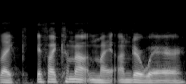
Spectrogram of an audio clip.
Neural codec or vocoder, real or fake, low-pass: codec, 16 kHz, 4 kbps, FunCodec, trained on Chinese and English, 50 frames a second; fake; 7.2 kHz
